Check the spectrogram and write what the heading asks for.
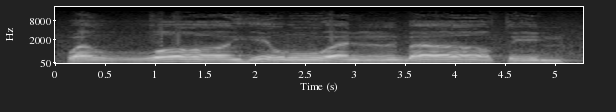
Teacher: Sod dot ta walaupun baris bawah tapi tetap tebal bunyinya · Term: itba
